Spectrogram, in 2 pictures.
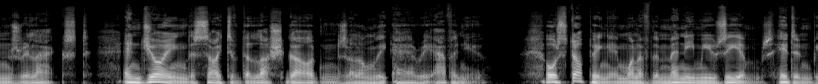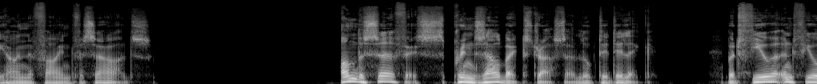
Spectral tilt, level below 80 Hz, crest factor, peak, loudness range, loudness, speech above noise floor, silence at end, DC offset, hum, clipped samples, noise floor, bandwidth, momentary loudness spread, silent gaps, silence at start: -5 dB/octave; -28 dBFS; 18 dB; 0 dBFS; 5 LU; -19 LUFS; over 72 dB; 0 s; under 0.1%; none; under 0.1%; under -90 dBFS; 18.5 kHz; 11 LU; 11.03-11.07 s; 0 s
